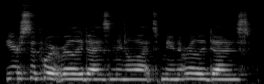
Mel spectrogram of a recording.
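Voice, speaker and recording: A young woman chats through a tarot reading in a gentle, reassuring manner. Her voice sits a little high but sounds mellow and dark-toned. She speaks in an even, level way. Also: fast talker. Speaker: tarot reader. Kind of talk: casual tarot reading to camera.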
